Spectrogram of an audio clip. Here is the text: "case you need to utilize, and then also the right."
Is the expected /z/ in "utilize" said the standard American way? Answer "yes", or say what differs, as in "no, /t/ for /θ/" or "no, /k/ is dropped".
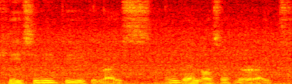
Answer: no, /s/ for /z/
